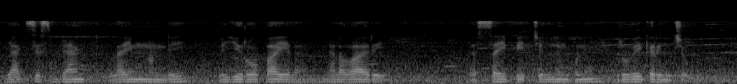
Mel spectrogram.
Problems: constant background noise, low volume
